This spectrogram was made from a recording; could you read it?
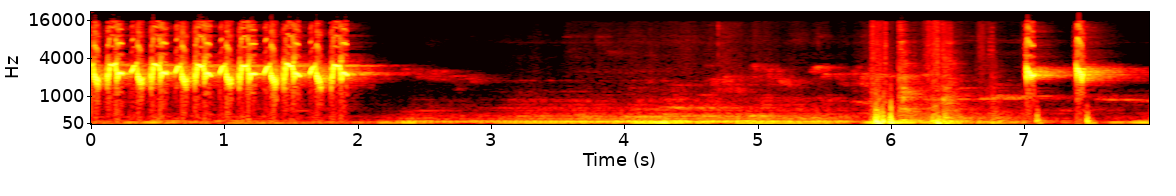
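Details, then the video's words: Sooty-headed bulbul in a lure recording for captive birds: a fast burst of about eight sharp, repeated whistled notes, then a low rumble, a thump and rustling, and finally two more clear whistled notes. "kicau suara burung trucukan gacor ropel panjang ini cocok buat pancingan trucuk yg bahan agar bunyi"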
